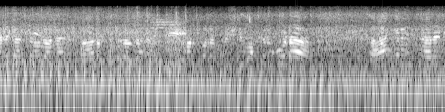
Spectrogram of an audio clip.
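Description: Men shouting protest slogans in raised voices, over a steady low engine rumble like a motorcycle idling close by.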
